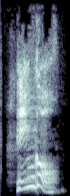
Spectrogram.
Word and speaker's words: Pingel: Pingel.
